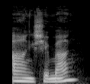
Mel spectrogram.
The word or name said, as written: arrangement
